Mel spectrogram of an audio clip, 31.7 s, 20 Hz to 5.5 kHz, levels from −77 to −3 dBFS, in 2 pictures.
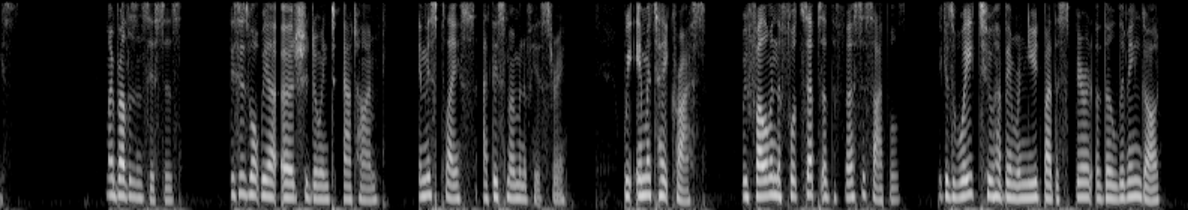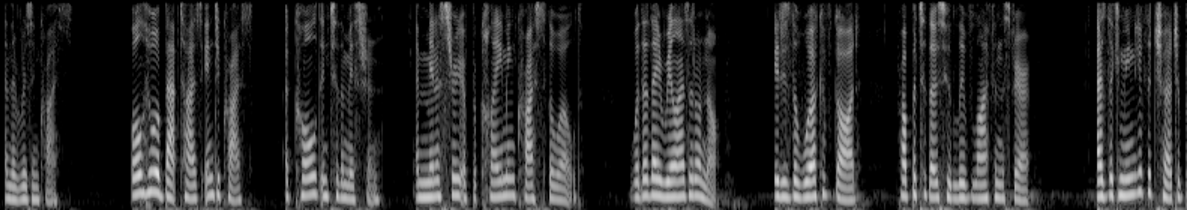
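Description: Nothing in the speech recording points to a technical fault at any point in the audio.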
